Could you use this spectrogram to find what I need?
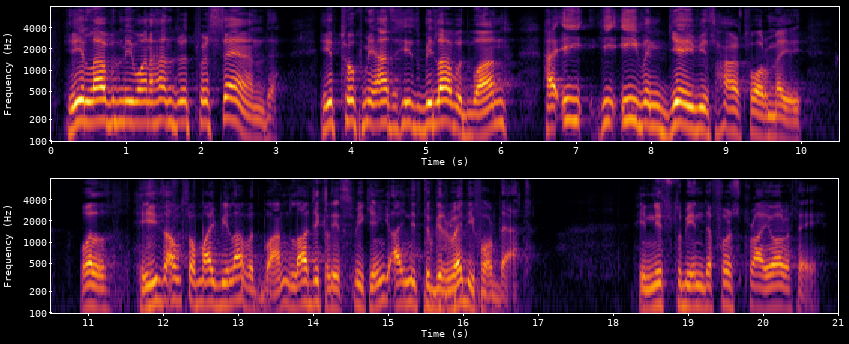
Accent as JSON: {"language": "English", "country": "Iran", "also_born_or_lived": "Turkey", "first_language": "Turkish", "second_language": "English", "moved": "as an adult", "said": "run away from Iran to Turkey. Turkish is my mother language"}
